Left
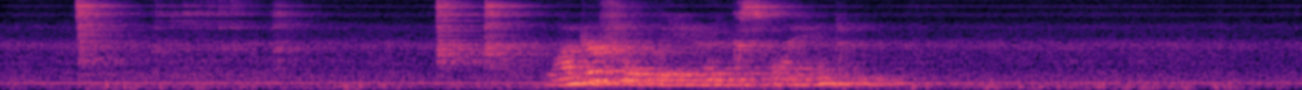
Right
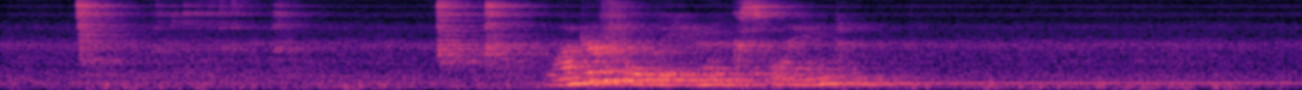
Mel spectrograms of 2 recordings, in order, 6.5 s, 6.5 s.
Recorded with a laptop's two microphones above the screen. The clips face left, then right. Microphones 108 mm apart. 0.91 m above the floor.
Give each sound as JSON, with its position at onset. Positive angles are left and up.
{"t": 0.4, "sound": "a camera shutter", "side_deg": 70, "distance_m": 1.1}
{"t": 2.7, "sound": "a woman speaking", "side_deg": 0, "distance_m": 0.6}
